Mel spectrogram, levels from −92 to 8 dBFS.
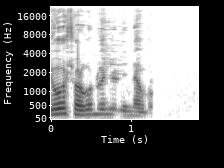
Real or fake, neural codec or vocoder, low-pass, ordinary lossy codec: real; none; none; none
